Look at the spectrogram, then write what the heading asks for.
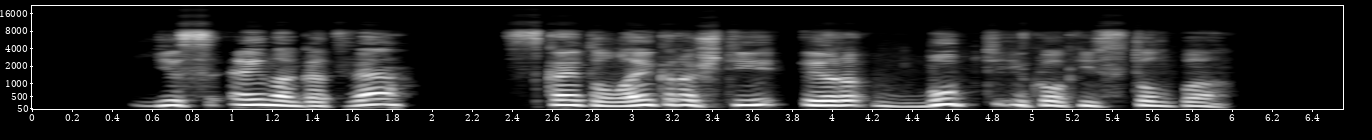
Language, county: Lithuanian, Marijampolė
